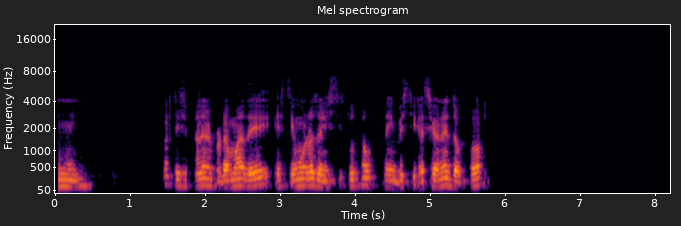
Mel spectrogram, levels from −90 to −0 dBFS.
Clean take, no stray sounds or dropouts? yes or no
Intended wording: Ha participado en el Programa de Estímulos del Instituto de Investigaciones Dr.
yes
